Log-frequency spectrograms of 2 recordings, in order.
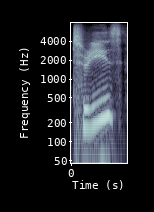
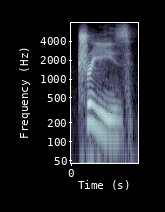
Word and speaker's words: trees: Instead of trees, give me a CHR. Trees.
